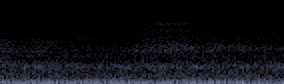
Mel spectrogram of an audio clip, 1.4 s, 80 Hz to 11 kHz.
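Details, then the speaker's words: 2015 BMW 640i N55 with an intermittent misfire, idling: deep, lumpy rumble with an uneven throb as one cylinder's beat is missing; misfire bad enough that cylinder deactivation has shut one off, running on five cylinders. "if you guys felt this it's pretty bad the cylinder deactivation has already taken place this thing's running on five cylinders at the moment"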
